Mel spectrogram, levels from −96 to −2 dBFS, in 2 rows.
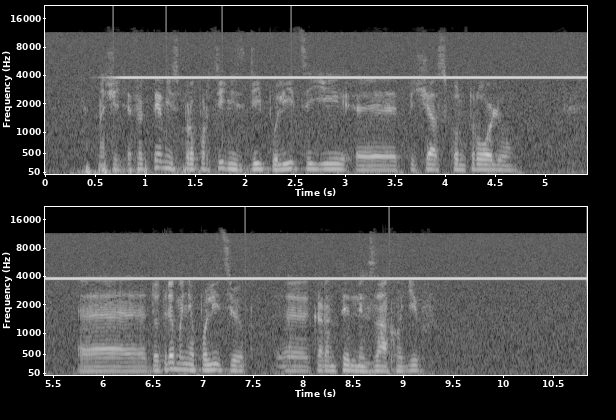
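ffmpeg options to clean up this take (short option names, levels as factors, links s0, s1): -af "adeclick=t=4,bandreject=f=3800:w=30,afwtdn=0.013"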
